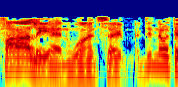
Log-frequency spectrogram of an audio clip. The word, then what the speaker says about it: Hualien: Hualien is how it's supposed to be pronounced.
